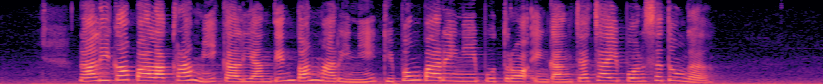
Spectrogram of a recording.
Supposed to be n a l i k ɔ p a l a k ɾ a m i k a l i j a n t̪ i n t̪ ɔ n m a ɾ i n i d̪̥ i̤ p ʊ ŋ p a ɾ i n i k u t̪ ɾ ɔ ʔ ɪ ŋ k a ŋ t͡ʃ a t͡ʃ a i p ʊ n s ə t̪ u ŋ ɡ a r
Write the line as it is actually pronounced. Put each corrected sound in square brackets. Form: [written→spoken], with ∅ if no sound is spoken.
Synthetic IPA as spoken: n a l i k ɔ p a l a k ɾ a m i k a l i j a n t̪ i n t̪ ɔ n m a ɾ i n i d̪̥ i̤ p ʊ ŋ p a ɾ i [n→ŋ] i [k→p] u t̪ ɾ ɔ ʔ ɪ ŋ k a ŋ t͡ʃ a t͡ʃ a i p ʊ n s ə t̪ u ŋ ɡ a [r→l]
